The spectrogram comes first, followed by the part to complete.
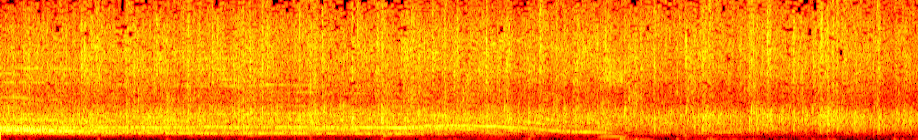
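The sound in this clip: Applause and cheers from a live audience welcoming two hosts onto the stage, a thick, continuous roar of clapping that eases slightly toward the end.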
